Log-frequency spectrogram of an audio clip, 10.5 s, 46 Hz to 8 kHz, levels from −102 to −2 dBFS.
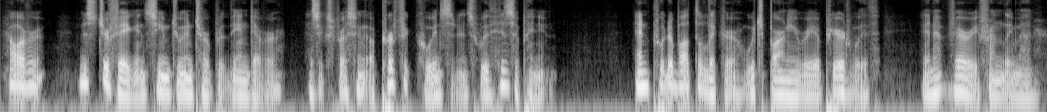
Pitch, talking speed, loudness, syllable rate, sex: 110 Hz, 170 wpm, -21 LUFS, 6.2 syllables/s, male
